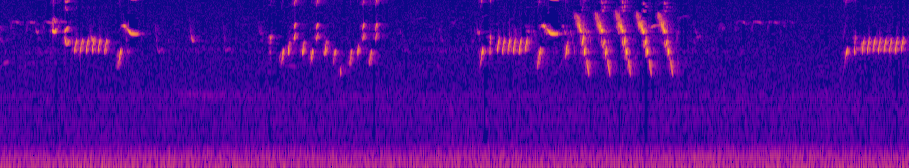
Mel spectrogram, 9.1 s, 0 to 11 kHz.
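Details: European goldfinch singing from a perch at 06:16 on 14 May at Poole Harbour: bursts of rapid, high tinkling twitters and buzzy trills, with fast repeated note series and pauses between phrases; faint low hum beneath.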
